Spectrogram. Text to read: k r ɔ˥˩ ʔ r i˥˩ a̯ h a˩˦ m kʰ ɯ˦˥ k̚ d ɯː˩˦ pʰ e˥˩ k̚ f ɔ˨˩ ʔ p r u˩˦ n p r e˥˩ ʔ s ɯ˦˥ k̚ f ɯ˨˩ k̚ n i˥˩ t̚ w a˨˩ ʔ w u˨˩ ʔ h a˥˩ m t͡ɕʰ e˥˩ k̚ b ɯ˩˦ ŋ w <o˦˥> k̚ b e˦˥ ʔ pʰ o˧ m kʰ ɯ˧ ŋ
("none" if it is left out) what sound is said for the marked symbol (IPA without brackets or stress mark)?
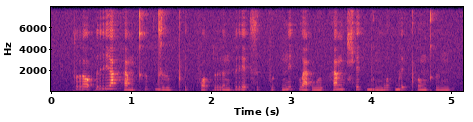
o˦˥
